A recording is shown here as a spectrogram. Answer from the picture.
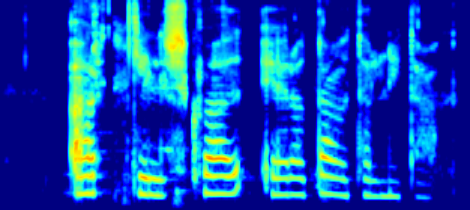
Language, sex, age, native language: Icelandic, female, 11, Icelandic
